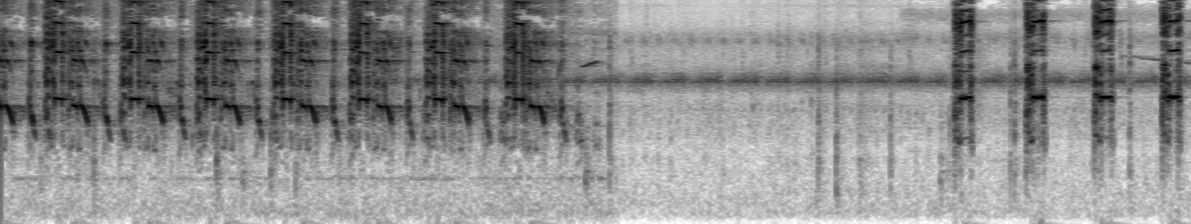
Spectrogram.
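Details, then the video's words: Grey francolin kept as a hunter's decoy bird calling: a loud harsh series of ringing notes repeated about twice a second for four seconds, then quiet with a few sharp clicks. "देसी तीतर आवाज। शिकारी तीतर की आवाज।"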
